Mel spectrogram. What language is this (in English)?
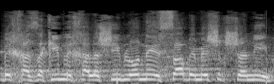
Hebrew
